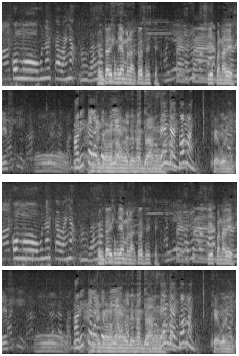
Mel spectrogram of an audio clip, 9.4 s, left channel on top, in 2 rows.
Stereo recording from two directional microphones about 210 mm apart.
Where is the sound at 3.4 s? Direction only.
40° left (ahead or behind).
